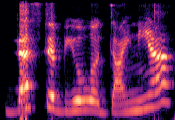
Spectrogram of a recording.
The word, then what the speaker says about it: vestibulodynia: You can get something called, I'm not going to be able to pronounce this right, vestibulodynia. – Okay. – I can spell it for you. V-E-S-T-I-B-U-L-O-D-Y-N-I-A. – Yeah, right. That pretty much sounds like it.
